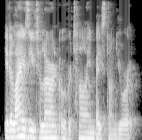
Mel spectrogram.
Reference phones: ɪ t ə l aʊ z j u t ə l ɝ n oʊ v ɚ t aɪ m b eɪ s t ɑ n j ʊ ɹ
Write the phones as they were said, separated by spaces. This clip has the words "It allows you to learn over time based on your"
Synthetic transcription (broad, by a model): ɪ t ə l aʊ z j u t ə l ɝ n oʊ v ɚ t aɪ m b eɪ s t n j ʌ ɹ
